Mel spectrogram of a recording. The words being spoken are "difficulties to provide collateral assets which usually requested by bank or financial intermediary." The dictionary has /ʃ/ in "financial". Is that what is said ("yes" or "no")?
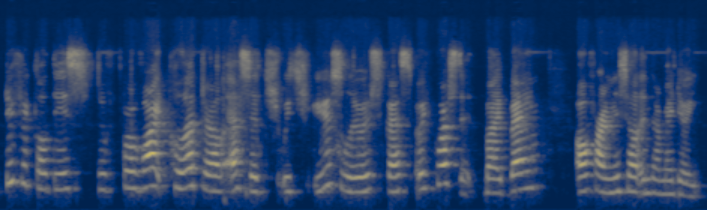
yes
